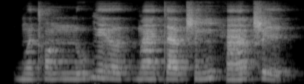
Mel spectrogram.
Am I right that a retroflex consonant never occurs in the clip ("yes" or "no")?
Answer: no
